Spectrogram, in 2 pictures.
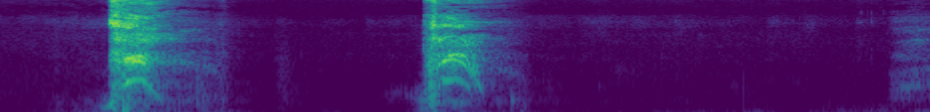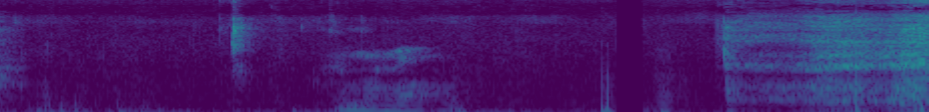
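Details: Two loud, explosive sneezes about a second and a half apart, followed by quieter sniffs and room noise; sneezing in a person whose nose reacts to smells and sunshine.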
